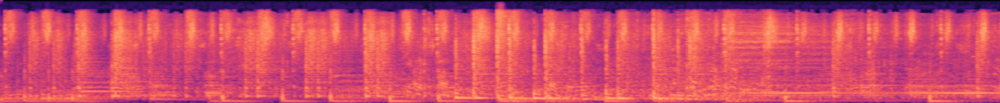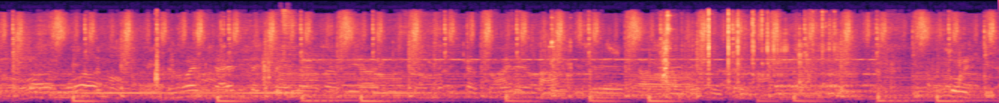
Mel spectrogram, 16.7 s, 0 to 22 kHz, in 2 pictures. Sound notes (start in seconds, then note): 8.2 participants chatting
